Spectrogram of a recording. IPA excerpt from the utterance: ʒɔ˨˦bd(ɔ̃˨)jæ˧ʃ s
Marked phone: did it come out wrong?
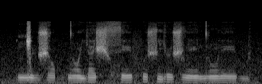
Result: no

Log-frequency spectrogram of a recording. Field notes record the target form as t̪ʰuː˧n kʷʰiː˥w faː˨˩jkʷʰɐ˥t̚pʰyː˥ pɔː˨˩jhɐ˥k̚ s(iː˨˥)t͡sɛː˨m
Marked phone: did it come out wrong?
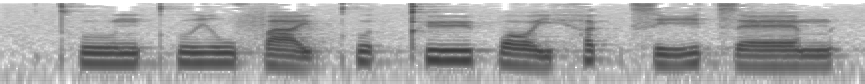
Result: no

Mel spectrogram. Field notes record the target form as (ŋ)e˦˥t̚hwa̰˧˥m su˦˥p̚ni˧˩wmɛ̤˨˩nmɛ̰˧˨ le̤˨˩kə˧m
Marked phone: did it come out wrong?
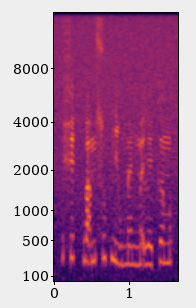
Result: yes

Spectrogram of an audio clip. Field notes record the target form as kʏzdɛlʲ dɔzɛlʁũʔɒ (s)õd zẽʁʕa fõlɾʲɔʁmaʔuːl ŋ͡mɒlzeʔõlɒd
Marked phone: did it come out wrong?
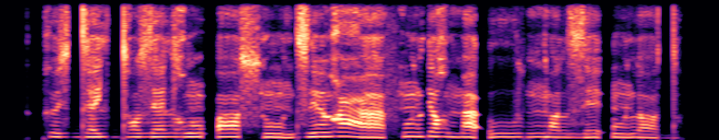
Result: no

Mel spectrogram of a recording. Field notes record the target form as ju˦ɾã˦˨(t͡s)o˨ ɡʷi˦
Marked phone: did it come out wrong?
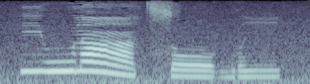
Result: no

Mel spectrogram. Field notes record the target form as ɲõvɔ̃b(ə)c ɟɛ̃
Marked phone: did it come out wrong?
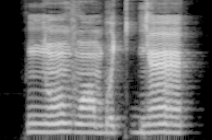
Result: no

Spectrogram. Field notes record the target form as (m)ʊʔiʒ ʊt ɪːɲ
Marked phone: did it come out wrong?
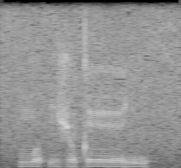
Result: no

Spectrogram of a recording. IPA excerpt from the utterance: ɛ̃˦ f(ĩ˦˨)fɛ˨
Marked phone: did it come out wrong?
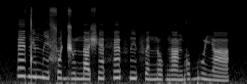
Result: yes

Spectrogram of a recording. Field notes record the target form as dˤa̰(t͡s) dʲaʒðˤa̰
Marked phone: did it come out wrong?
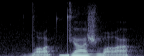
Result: yes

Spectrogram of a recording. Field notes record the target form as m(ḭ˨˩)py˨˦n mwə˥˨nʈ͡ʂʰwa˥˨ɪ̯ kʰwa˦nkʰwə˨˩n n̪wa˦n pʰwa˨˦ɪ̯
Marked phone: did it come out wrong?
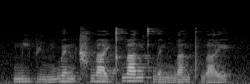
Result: yes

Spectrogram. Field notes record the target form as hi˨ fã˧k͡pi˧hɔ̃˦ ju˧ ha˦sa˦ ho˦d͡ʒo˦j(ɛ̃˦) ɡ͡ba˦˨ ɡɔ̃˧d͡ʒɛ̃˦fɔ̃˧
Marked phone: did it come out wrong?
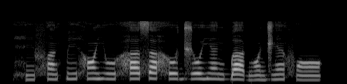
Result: no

